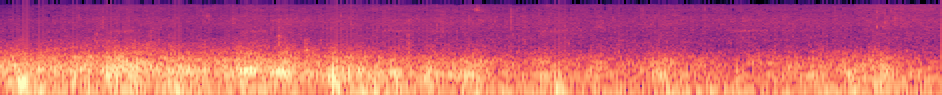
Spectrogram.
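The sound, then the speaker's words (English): A thunderstorm: deep, rolling thunder rumbles steadily under a constant wash of rain, moderately loud and sustained throughout, with no voices. “It must have been, when the lightning storms that they had, it must have been fantastic to be there and rather frightening.”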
